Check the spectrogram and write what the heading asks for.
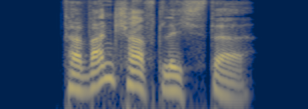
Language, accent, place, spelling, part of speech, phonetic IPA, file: German, Germany, Berlin, verwandtschaftlichste, adjective, [fɛɐ̯ˈvantʃaftlɪçstə], De-verwandtschaftlichste.ogg
- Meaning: inflection of verwandtschaftlich: 1. strong/mixed nominative/accusative feminine singular superlative degree 2. strong nominative/accusative plural superlative degree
